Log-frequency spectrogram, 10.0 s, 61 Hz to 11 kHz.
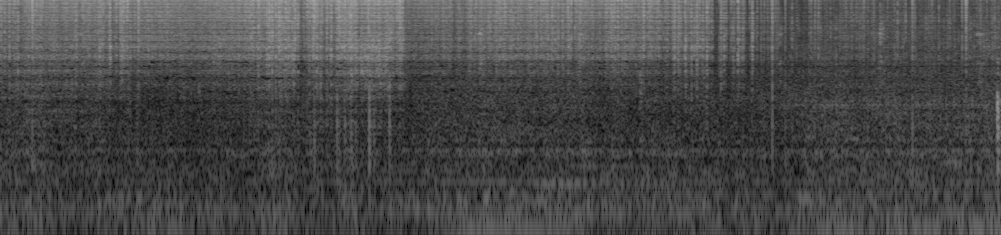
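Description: High-voltage arc from a flyback transformer driven by a 24-volt ZVS driver, sizzling with a steady hiss and crackle as it burns into a galvanized wire and throws off sparks. It is loudest about three seconds in and thins to scattered crackles over the last few seconds.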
